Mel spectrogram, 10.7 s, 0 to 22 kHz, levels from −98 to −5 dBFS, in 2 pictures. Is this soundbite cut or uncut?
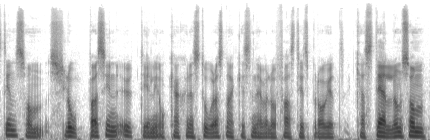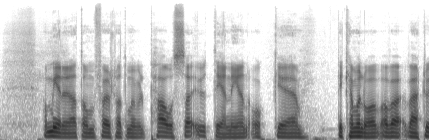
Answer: uncut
